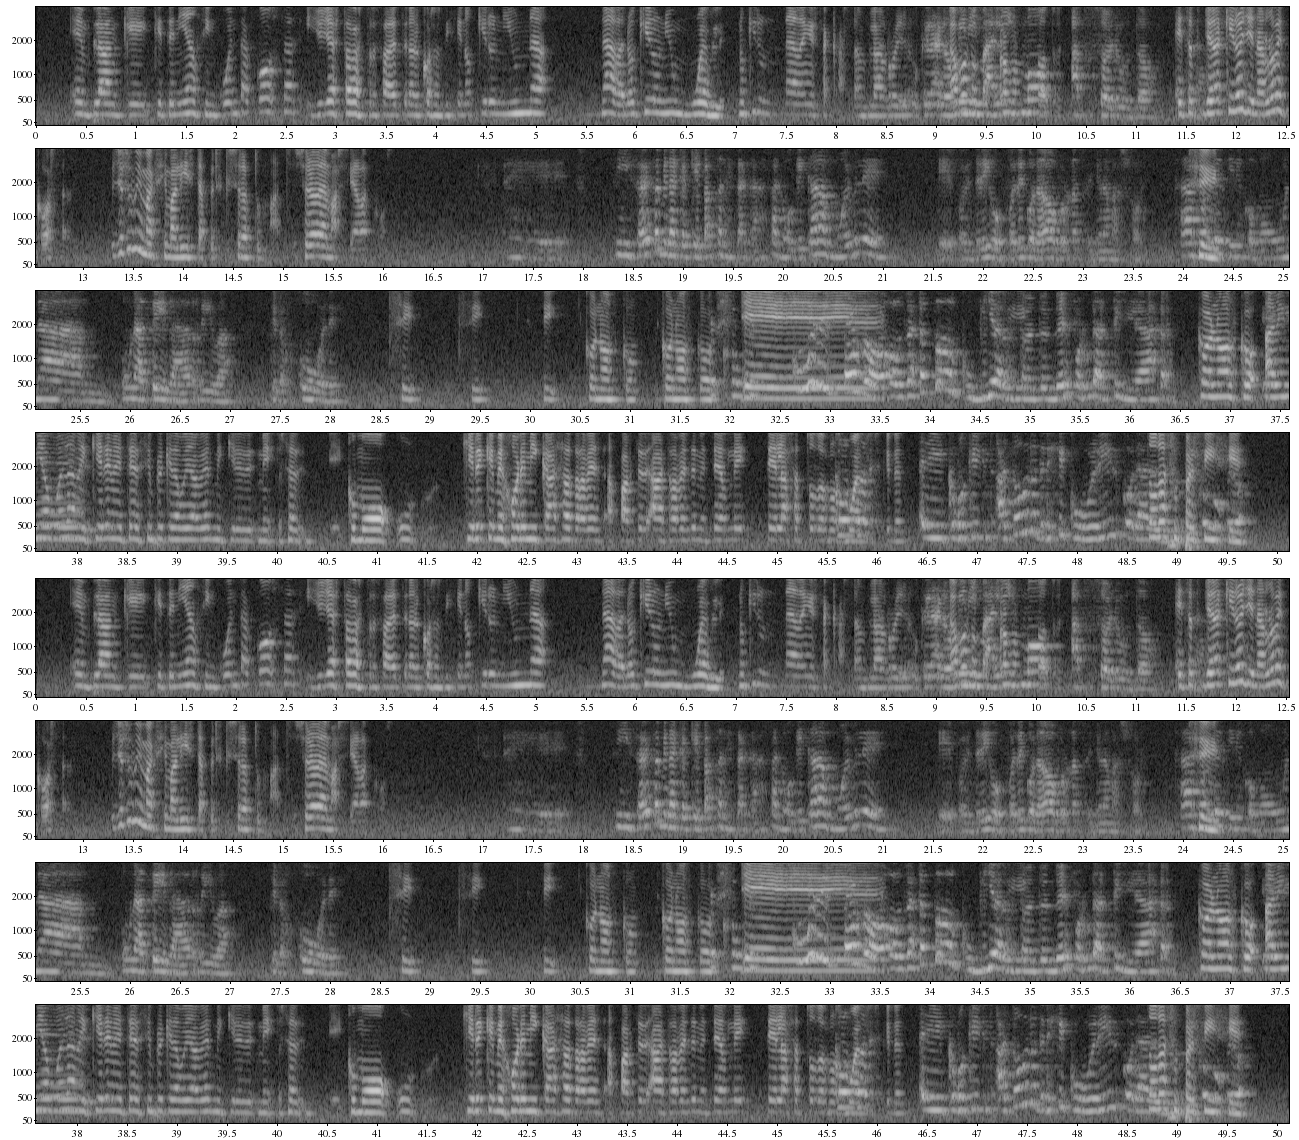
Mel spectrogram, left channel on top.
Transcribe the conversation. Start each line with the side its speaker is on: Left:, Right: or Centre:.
Left: en
Right: Claro.
Left: plan que, que tenían 50 cosas y yo ya estaba estresada de tener cosas. Dije, no quiero ni una, nada, no quiero ni un mueble, no quiero nada en esta casa. En
Right: No
Left: plan, rollo,
Right: quiero.
Left: lo
Right: Claro,
Left: que tengamos
Right: minimalismo
Left: lo compramos nosotros.
Right: absoluto.
Left: Esta-
Right: Claro.
Left: yo ahora quiero llenarlo de cosas. Yo soy muy maximalista, pero es que eso era too much, eso era demasiada cosa. Entonces dije no.
Right: Eh, sí, ¿sabes también acá qué pasa en esta casa? Como que cada mueble, eh, porque te digo, fue decorado por una señora mayor. Cada
Left: Sí,
Right: mueble tiene como una, una tela arriba que los cubre. <laughs>
Left: sí, sí, sí, conozco, conozco.
Right: Como
Left: Eh,
Right: que cubre todo, o sea, está todo cubierto,
Left: sí,
Right: ¿entendés? Por una tela.
Left: conozco.
Right: Eh,
Left: A mí mi abuela me quiere meter, siempre que la voy a ver, me quiere, me- o sea, eh, como un- quiere que mejore mi casa a través, aparte, a través de meterle telas a todos los
Right: cosas,
Left: muebles, que
Right: eh, como que a todo lo tenés que cubrir con algo.
Left: toda superficie.
Right: Y es como, pero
